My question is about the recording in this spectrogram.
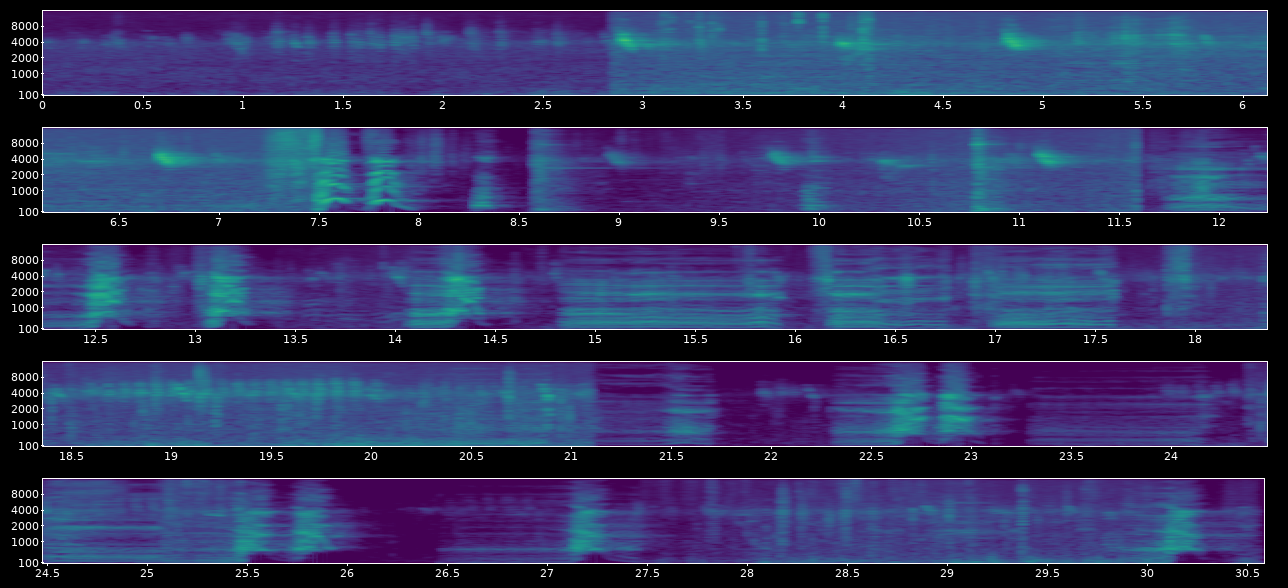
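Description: A small shaggy dog barking repeatedly at a cat in short separate barks and clusters of barks, starting about seven or eight seconds in. Before the barking starts there is outdoor background noise with a few bird chirps.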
